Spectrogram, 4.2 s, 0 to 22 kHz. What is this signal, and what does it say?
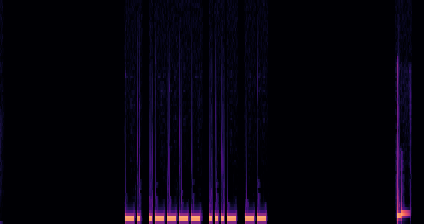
Morse code, heard as a keyed tone, about 40 wpm, 700 Hz. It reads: N1VM
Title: USA Call Signs - 4 Characters - 3x Character Spacing - 40wpm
